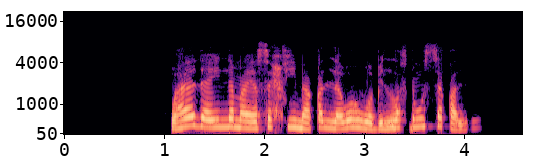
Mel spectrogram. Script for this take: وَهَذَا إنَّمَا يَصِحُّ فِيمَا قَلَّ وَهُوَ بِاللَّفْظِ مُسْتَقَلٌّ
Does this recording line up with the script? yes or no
yes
